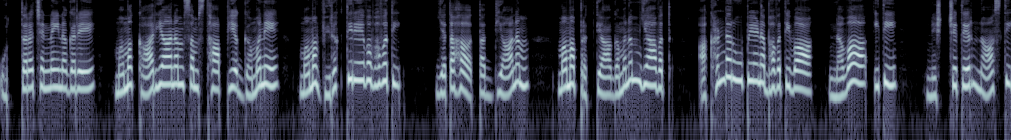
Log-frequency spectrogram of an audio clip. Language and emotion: Sanskrit, fearful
